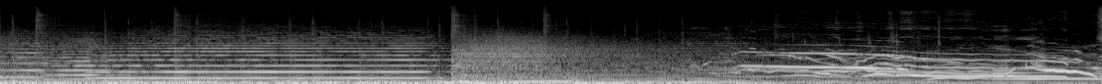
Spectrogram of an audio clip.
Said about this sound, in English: howls once again in the midst of Fangwoods.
